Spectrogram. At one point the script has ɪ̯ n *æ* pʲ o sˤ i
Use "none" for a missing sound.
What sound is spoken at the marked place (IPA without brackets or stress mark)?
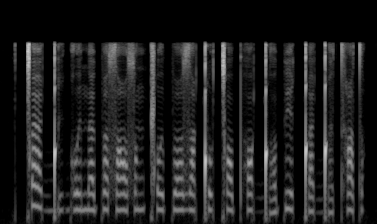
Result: æ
